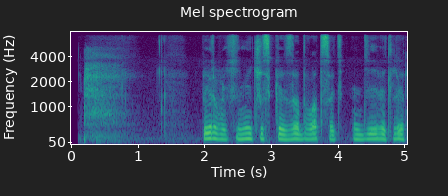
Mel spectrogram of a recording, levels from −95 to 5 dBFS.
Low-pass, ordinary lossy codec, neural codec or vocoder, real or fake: 7.2 kHz; none; none; real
